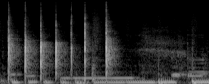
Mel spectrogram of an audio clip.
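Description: applause

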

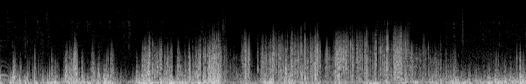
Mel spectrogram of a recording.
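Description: strong wind blowing

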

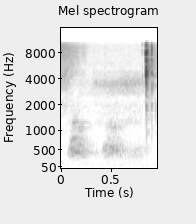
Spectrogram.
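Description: dogs barking outside

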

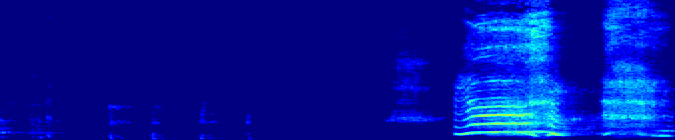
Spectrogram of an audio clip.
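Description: snoring

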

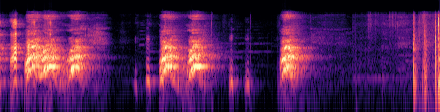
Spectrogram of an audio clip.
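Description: dog barking

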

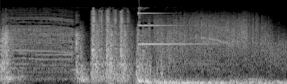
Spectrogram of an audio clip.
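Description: cash register sound effect

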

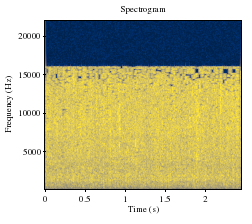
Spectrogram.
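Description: rain falling outside

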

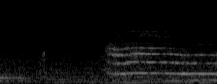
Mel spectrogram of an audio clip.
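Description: cat meowing

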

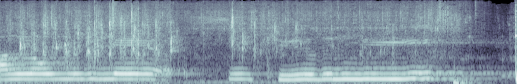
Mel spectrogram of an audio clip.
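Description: tap water running

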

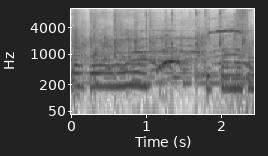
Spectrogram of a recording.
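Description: audience applause and cheering

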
